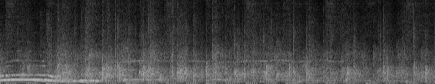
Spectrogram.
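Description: A small group applauding, with a voice whooping near the start, over background music.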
